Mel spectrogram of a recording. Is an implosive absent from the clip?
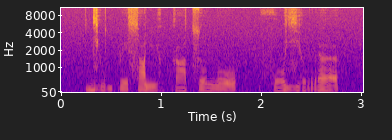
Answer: yes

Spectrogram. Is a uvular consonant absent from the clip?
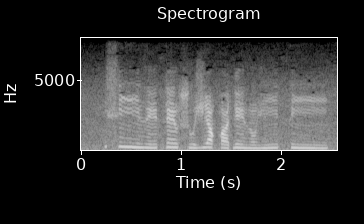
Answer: no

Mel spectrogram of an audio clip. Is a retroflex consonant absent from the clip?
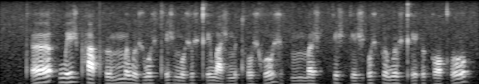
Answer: yes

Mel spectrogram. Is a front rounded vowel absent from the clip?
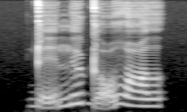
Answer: no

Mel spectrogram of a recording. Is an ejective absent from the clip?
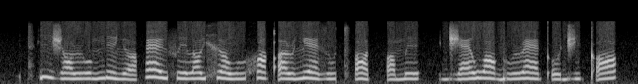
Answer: no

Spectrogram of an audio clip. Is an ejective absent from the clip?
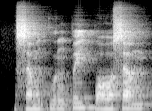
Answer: yes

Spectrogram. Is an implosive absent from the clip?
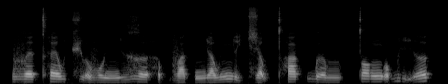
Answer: no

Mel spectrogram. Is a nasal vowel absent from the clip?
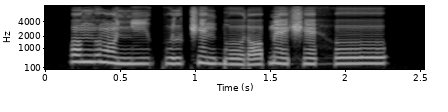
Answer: no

